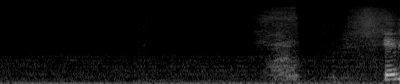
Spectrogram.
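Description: A plastic pattern-making ruler and pen rubbing on paper: two short swishes in the last second and a half, as a line is drawn along the ruler and the ruler is slid across the sheet.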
